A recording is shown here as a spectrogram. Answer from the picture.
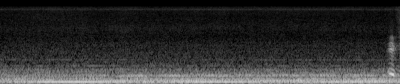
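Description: Twin Volvo Penta D6 380 six-cylinder diesel sterndrives running under load at planing speed while the boat turns, a steady low drone heard from the helm.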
